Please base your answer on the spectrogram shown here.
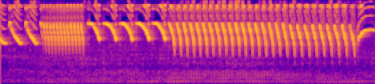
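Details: Champion canary singing: rapid sweeping high notes, a brief buzzy block, more swept notes, then a long fast rolling trill of repeated notes to the end.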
